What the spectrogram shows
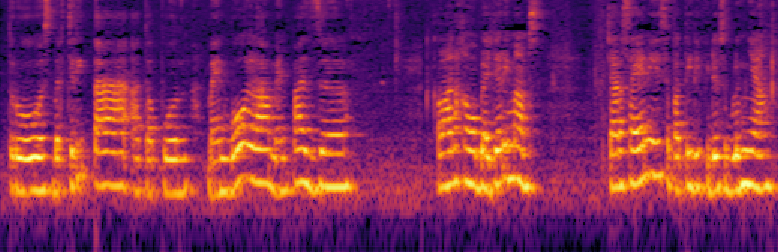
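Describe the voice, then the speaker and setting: A woman's voice: medium pitch, a little mellow, slight background noise. A woman in her thirties, a parenting vlogger from Indonesia, chatting casually to camera, often addressing viewers as Mams and acting out how she talks to her child.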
